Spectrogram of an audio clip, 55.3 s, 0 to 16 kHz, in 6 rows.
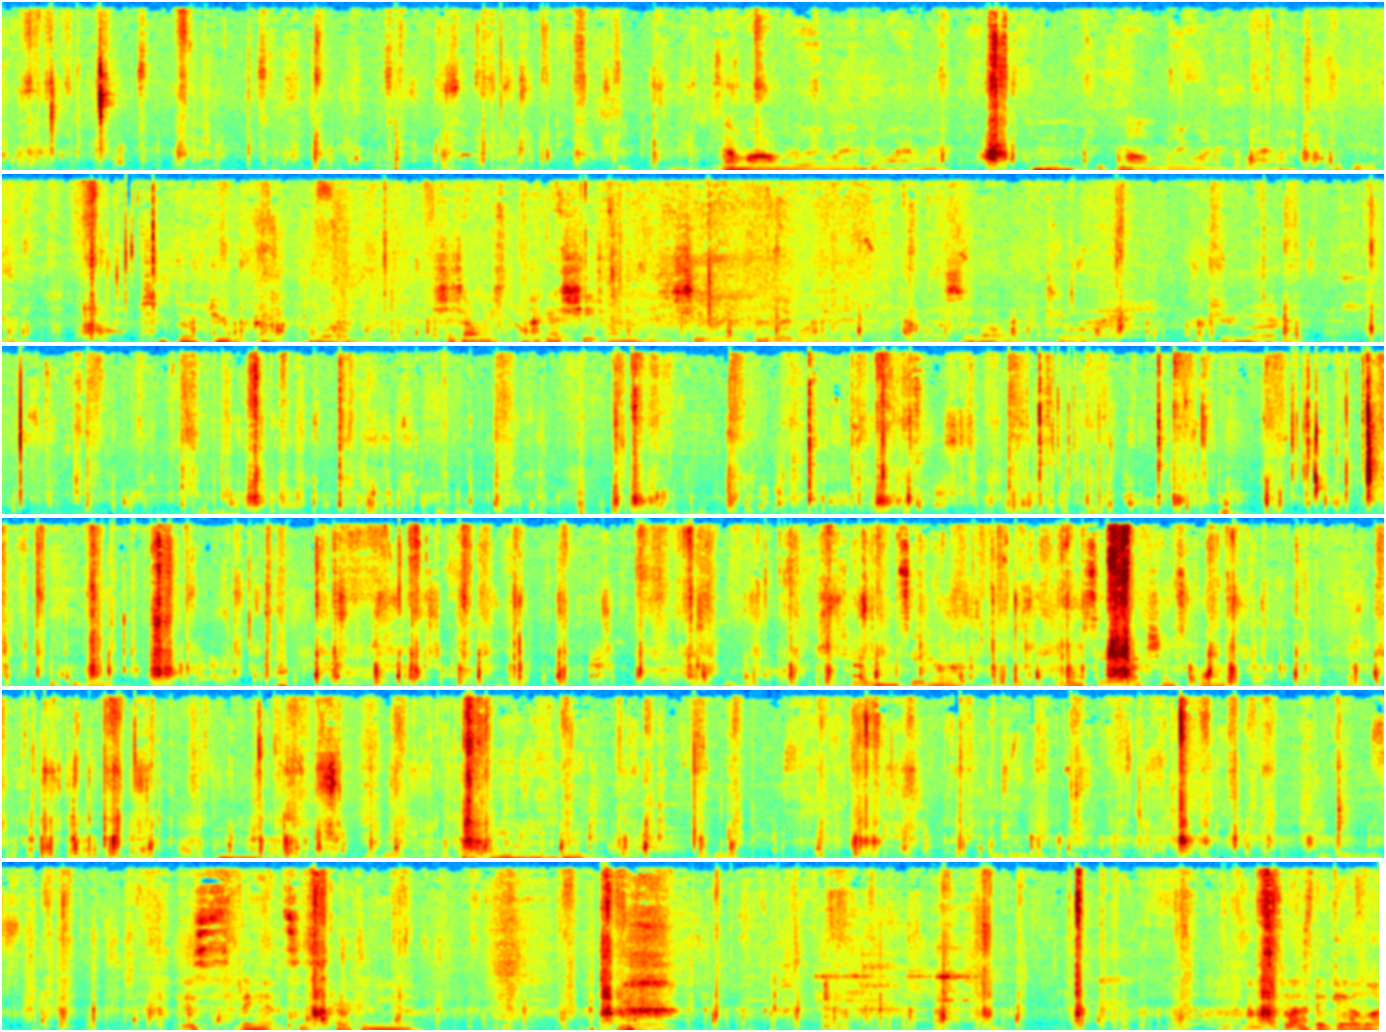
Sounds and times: Dog: 0.0 - 7.5, 8.1 - 55.2
Speech: 4.8 - 6.3, 6.9 - 9.2, 10.2 - 17.9, 33.2 - 35.8, 40.0 - 40.8, 47.3 - 48.9, 54.4 - 55.2.

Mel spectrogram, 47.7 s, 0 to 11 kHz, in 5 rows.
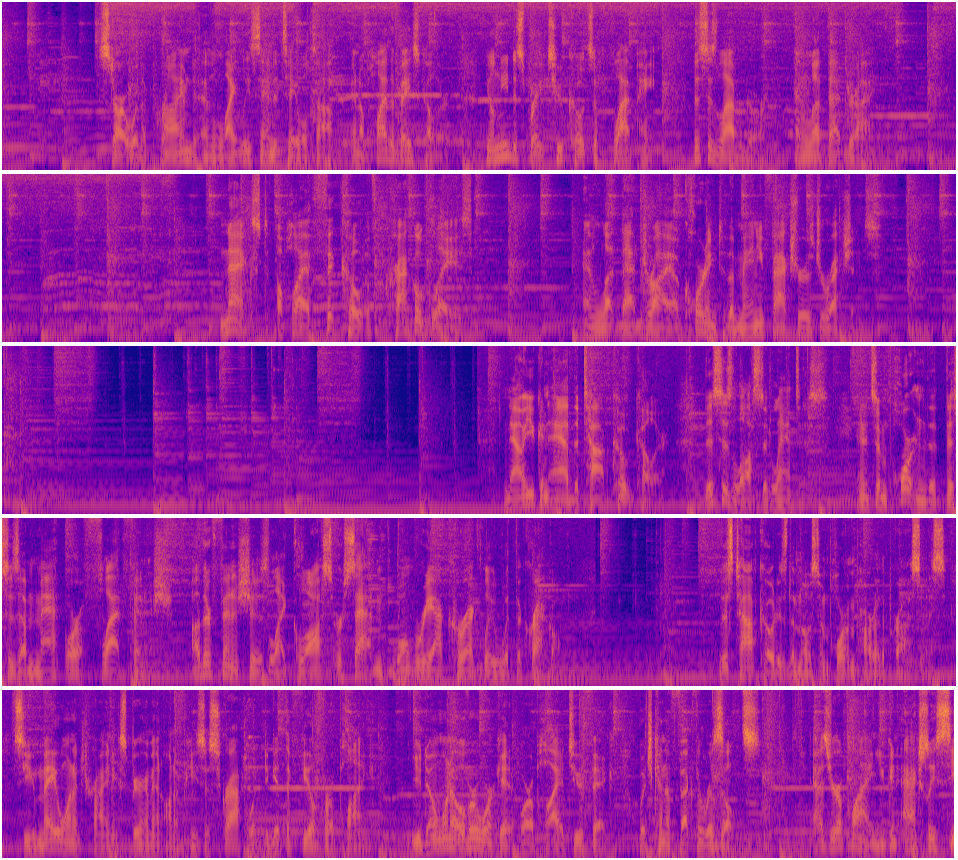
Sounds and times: Music: 0.0 - 47.6
Speech: 1.0 - 8.8, 11.7 - 14.3, 15.3 - 18.3, 24.0 - 34.3, 35.8 - 47.6.

